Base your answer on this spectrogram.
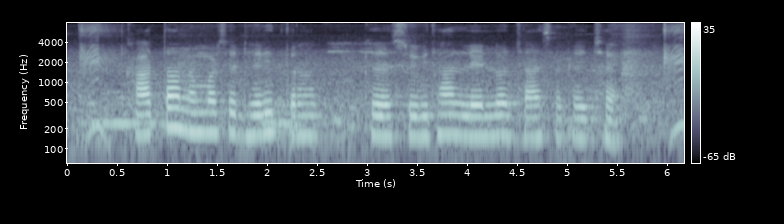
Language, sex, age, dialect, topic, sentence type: Maithili, male, 18-24, Angika, banking, statement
